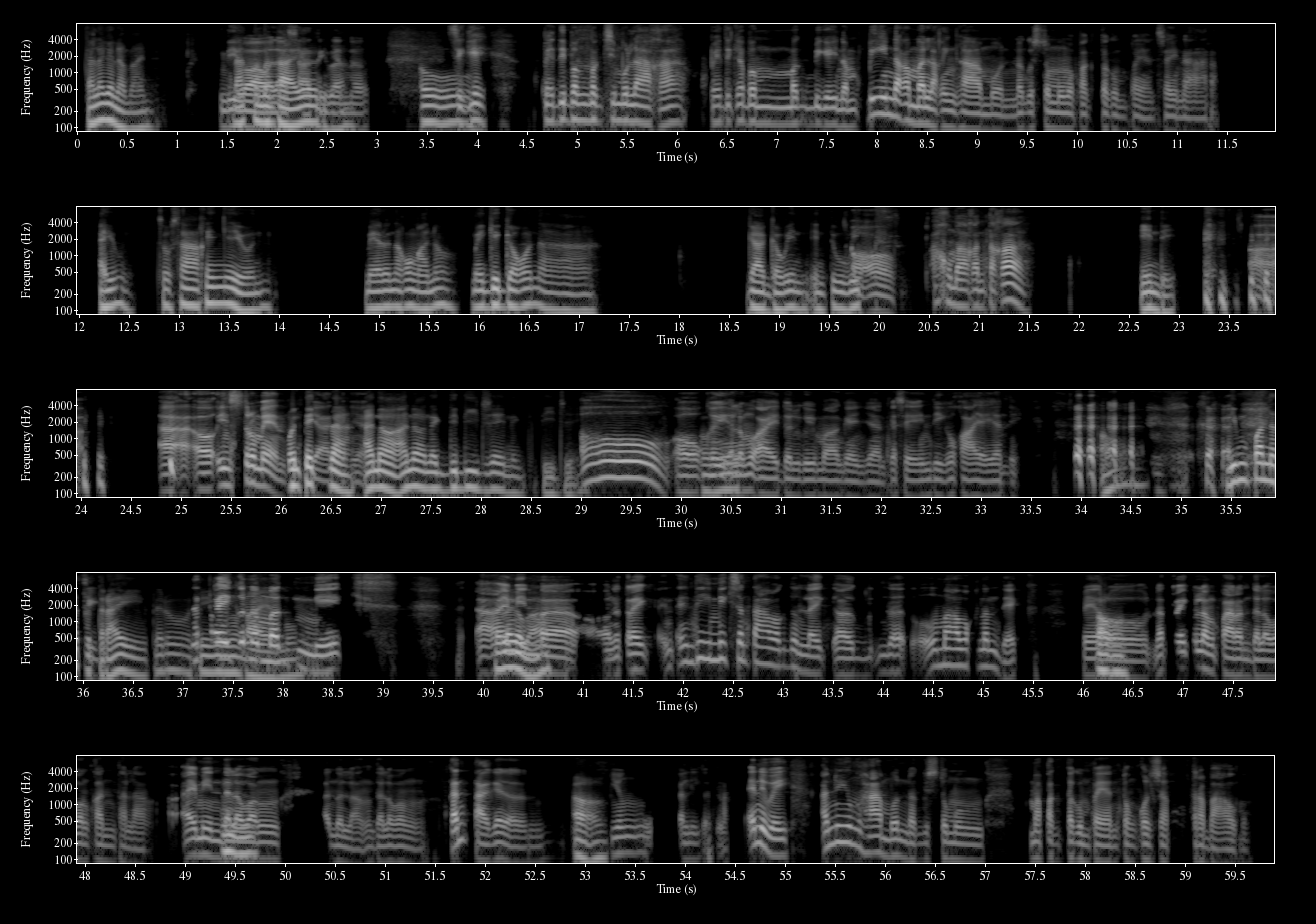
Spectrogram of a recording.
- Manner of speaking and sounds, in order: other background noise; gasp; chuckle; laugh; gasp
- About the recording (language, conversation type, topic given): Filipino, unstructured, Ano ang pinakamalaking hamon na nais mong mapagtagumpayan sa hinaharap?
